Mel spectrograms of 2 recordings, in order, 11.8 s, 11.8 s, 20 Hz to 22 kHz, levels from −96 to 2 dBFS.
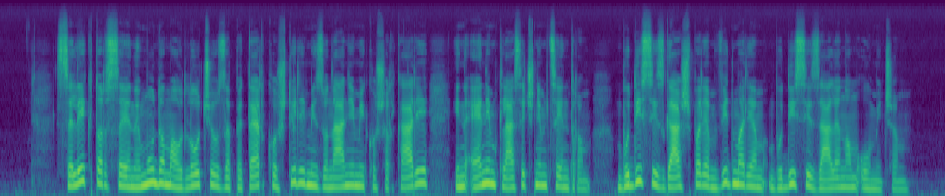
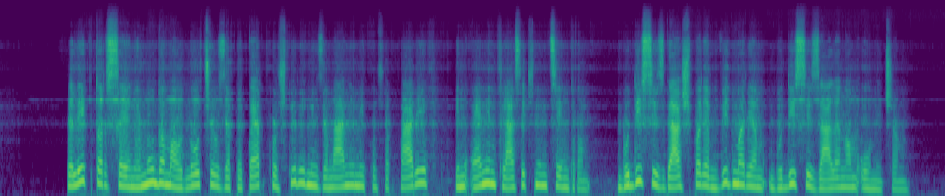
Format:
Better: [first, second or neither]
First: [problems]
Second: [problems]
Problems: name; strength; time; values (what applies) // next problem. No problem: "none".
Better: first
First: none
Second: noise reduction (neural mask model RNNoise)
